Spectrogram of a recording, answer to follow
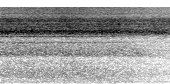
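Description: A steady, high-pitched hiss with no distinct events, easing slightly near the end.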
